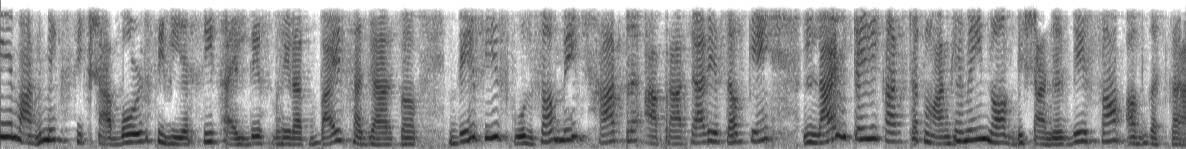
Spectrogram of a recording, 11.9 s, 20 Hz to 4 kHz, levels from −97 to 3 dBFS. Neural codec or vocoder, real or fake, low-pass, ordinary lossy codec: codec, 16 kHz in and 24 kHz out, 1.1 kbps, FireRedTTS-2 codec; fake; 3.6 kHz; none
